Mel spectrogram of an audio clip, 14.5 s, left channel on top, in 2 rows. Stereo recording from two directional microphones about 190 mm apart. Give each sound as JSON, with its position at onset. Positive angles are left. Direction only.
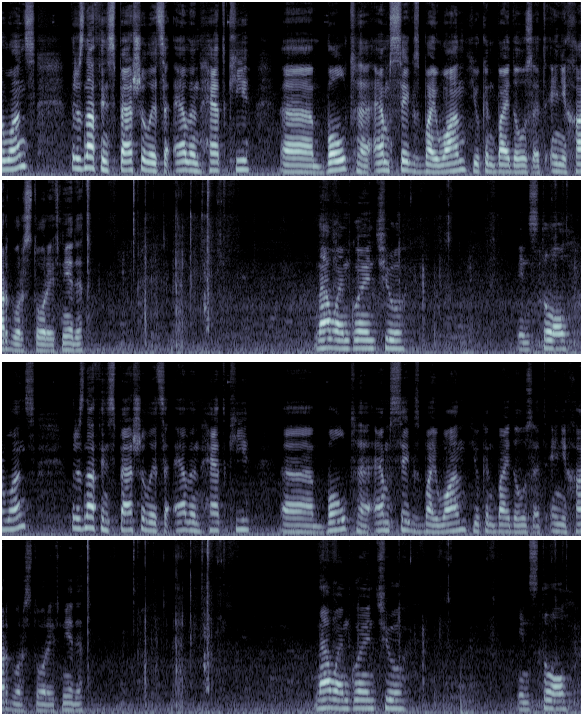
{"t": 0.0, "sound": "speech", "side_deg": 45}
{"t": 11.4, "sound": "speech", "side_deg": 5}
{"t": 13.7, "sound": "speech", "side_deg": 0}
